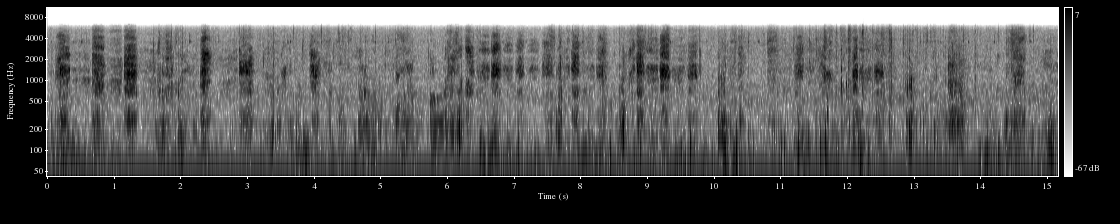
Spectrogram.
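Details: Playful bulldog Bonita in sunlight making a long series of growly grunts, snorts and brief whimpers, clustered most densely between six and ten seconds.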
